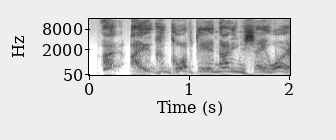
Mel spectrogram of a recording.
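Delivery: ordinary delivery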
